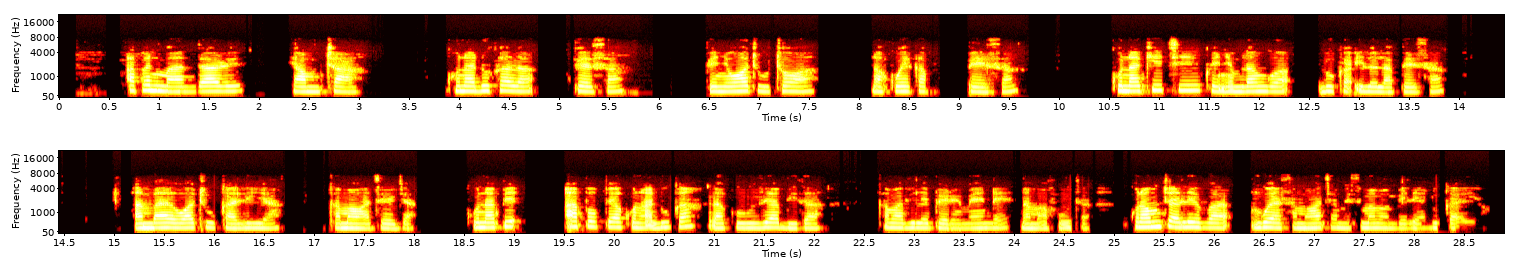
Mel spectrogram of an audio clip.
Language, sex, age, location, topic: Swahili, female, 18-24, Nakuru, finance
